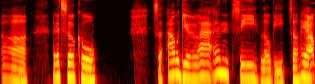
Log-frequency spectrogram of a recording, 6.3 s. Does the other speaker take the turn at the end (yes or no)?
yes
